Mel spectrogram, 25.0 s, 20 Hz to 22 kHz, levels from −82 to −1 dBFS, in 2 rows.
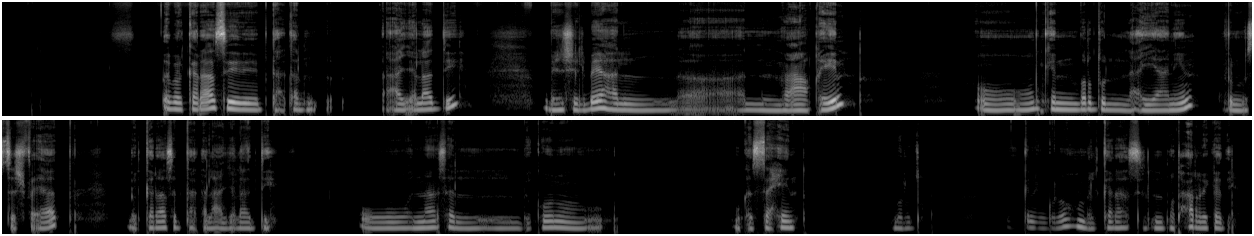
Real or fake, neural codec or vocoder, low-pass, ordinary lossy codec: real; none; none; none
